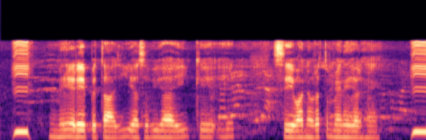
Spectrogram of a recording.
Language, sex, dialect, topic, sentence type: Hindi, male, Kanauji Braj Bhasha, banking, statement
